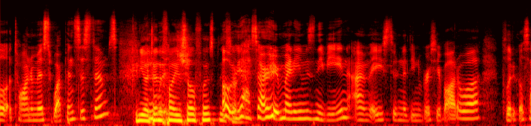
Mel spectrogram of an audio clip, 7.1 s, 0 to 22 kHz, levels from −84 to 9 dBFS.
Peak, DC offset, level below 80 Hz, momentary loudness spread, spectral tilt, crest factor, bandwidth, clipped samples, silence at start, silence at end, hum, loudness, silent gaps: -6 dBFS; under 0.1%; -50 dBFS; 14 LU; -5 dB/octave; 16 dB; 14 kHz; under 0.1%; 0 s; 0 s; none; -23 LUFS; none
